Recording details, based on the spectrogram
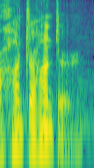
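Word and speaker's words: Hunter × Hunter: it's spy family or hunter hunter and I think ball pit is another example of the x is silent and in those titles in those shows spy family hunter hunter Hunter ball pit.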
